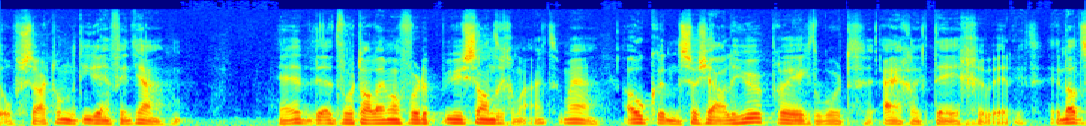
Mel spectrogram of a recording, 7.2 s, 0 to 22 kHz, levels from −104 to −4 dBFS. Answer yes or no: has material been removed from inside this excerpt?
yes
